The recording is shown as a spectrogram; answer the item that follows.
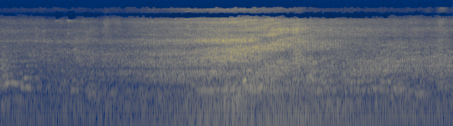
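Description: A motor vehicle's engine passing close by: a steady low engine hum that swells to a peak about halfway through and then fades, with voices in the background.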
